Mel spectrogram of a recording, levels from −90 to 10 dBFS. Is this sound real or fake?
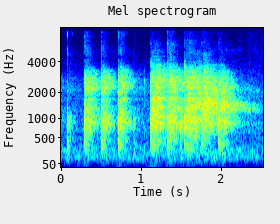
real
